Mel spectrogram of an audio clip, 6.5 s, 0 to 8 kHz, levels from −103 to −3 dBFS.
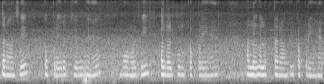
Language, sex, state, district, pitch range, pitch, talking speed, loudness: Hindi, female, Punjab, Pathankot, 220-245 Hz, 230 Hz, 165 wpm, -19 LUFS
